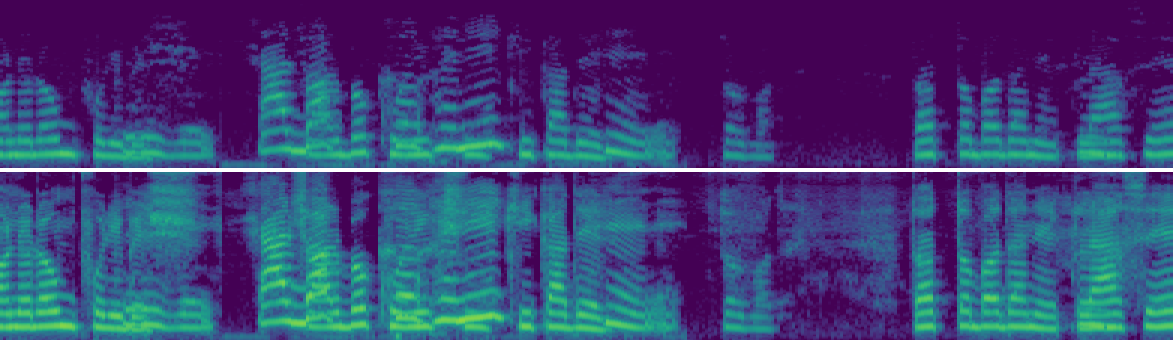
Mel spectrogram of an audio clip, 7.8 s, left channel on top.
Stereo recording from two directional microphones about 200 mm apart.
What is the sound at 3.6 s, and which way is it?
Speech, 35° right (ahead or behind).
